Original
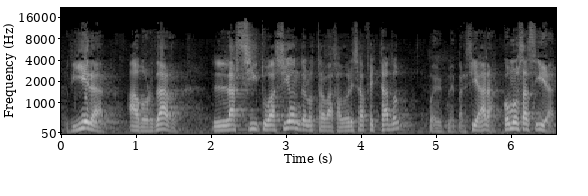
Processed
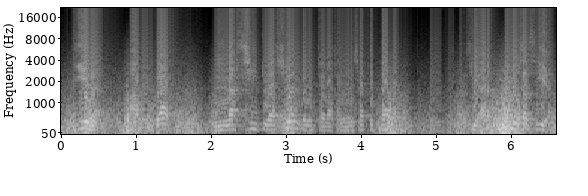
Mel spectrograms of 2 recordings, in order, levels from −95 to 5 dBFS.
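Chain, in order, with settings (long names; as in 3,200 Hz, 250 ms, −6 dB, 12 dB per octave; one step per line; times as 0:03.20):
each half-wave held at its own peak
wind on the microphone 410 Hz −24 dBFS
hum removal 53.75 Hz, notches 36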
